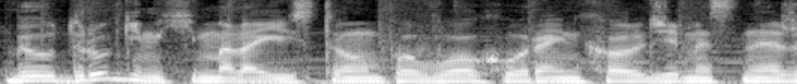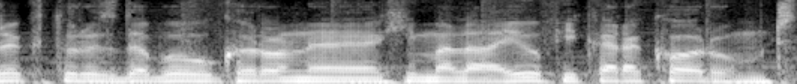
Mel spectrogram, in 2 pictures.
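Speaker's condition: No condition

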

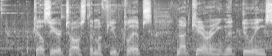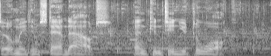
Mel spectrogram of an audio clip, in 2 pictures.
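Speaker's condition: No condition

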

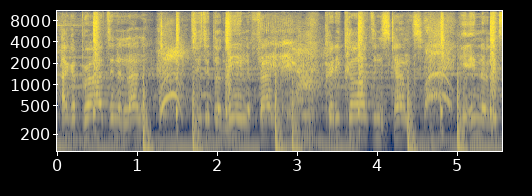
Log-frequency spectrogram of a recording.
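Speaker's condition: No condition

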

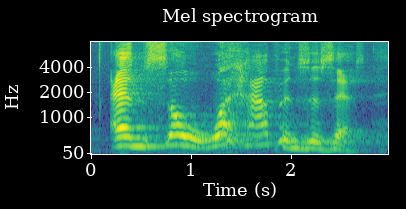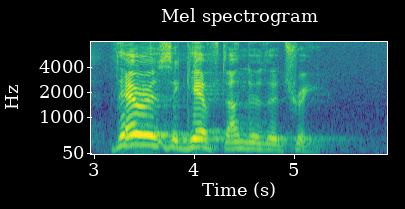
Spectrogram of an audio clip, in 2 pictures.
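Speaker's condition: ALS; als diagnosed this past spring, no cure, affects speaking, swallowing, walking; talks funny, speech sounds abnormal

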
